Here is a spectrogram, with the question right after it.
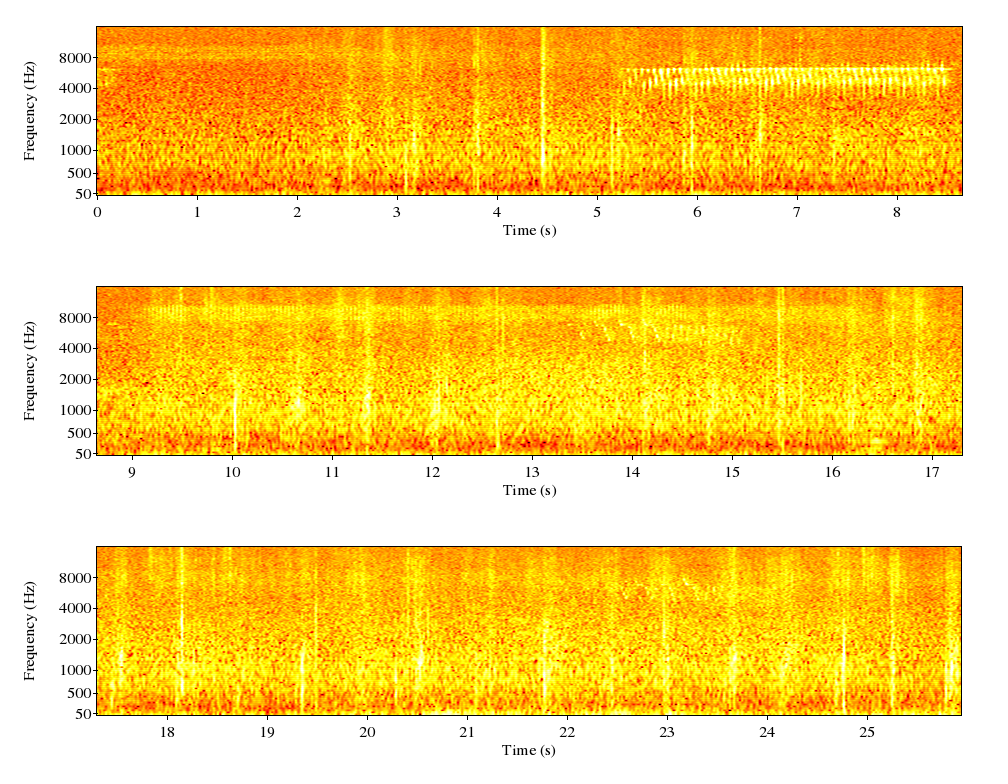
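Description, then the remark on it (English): Brisk footsteps crunch along a trail in a steady, quick rhythm, roughly two steps per second, with thin high-pitched buzzing tones drifting in and out behind them. “I'm going to try to hike fairly quickly here, somewhat brisk pace, because I have a lot of trail to cover.”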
